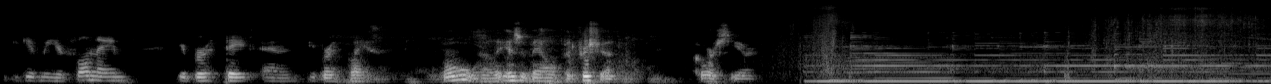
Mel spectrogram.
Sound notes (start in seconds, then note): 7.9 skis hitting snow; 11.7 folk music, birds chirping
